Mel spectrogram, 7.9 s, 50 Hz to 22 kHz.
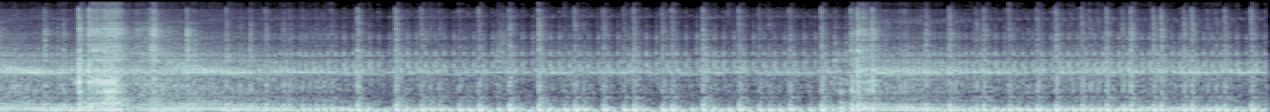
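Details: Yamaha 125Z two-stroke motorcycle with 1mm jet, started with exhaust fitted: busy rattly idle with steady metallic clatter over the exhaust; loud because the top cover is off.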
